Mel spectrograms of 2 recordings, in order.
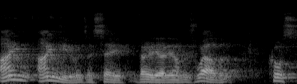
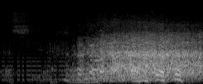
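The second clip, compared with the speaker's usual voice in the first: high, loud laughing yes; amused mother; 12 semitones higher, 13 dB louder than usual. Retold or imitated. Mother's unbothered reply retold.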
